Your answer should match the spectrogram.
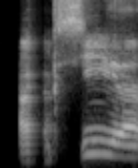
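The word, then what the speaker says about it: ἀξία: Аксия ударение не на третьем слоге от конца, как в аксиос, а на втором. Почему? Ну, потому что альфа долгая.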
